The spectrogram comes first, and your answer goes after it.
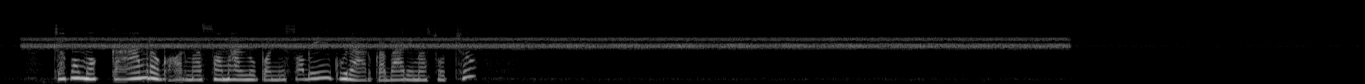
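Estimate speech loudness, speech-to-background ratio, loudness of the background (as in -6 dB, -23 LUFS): -30.5 LUFS, 12.5 dB, -43.0 LUFS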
